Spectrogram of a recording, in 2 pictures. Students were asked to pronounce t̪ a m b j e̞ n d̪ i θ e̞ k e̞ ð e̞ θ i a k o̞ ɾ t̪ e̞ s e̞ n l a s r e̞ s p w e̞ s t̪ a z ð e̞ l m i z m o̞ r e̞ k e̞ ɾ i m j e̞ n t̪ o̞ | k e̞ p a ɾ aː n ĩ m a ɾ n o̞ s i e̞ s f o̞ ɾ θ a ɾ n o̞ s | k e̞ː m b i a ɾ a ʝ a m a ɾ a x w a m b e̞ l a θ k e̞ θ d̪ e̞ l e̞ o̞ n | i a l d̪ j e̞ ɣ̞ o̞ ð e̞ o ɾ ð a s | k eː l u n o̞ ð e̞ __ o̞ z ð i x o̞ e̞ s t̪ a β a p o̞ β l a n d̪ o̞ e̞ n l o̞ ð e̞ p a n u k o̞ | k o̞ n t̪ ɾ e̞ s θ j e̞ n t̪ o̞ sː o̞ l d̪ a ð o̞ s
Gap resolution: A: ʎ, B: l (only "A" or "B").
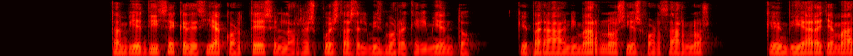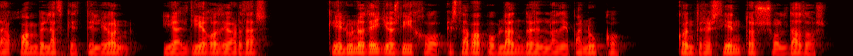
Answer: A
